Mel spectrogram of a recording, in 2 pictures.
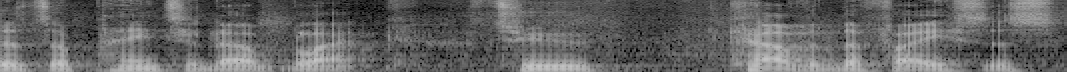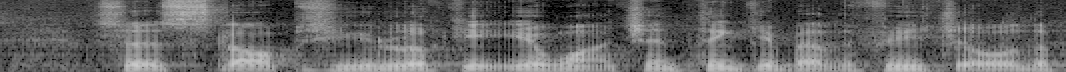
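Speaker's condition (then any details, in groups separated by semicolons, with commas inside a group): Motor neurone disease; diagnosed weeks ago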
